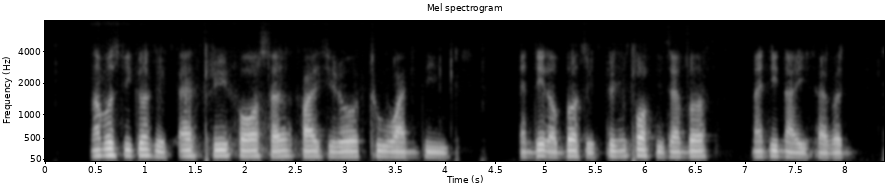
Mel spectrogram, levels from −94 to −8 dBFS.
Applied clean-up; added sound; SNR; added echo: neural mask model DeepFilterNet 3.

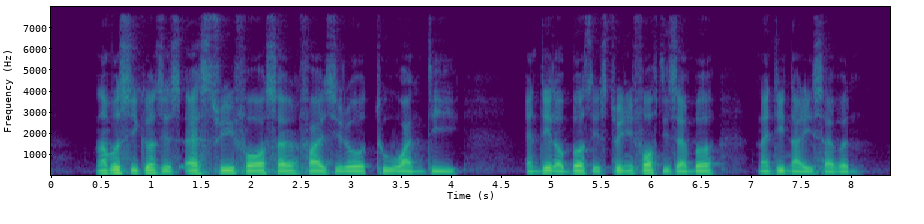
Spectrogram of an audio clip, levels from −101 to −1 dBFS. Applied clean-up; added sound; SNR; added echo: none; none; none; none.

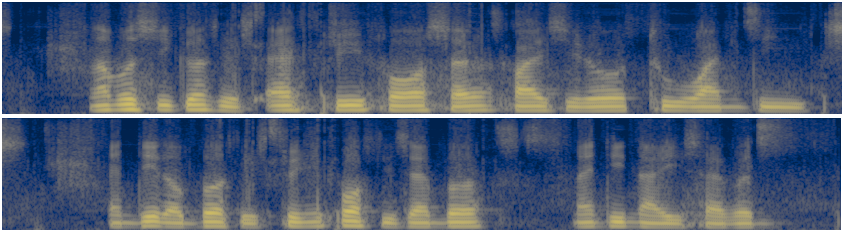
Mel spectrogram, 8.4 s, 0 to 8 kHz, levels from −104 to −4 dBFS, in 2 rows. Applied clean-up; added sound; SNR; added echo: neural separator model SepFormer DNS4.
